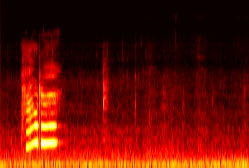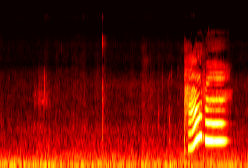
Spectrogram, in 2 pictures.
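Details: A talkative domestic cat gives two clear, rising-then-falling meows, answering when her name is called.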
